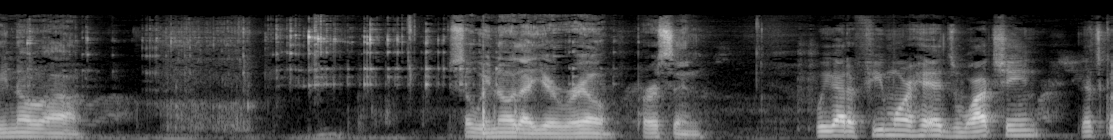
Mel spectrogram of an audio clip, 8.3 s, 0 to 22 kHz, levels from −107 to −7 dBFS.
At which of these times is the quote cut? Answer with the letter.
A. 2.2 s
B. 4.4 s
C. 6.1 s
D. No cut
C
